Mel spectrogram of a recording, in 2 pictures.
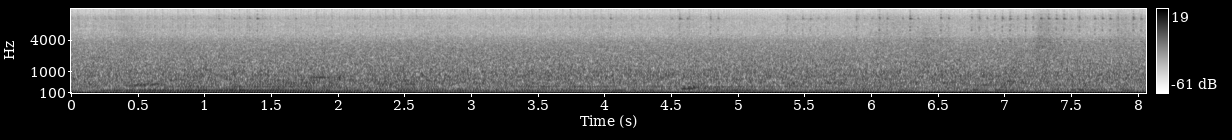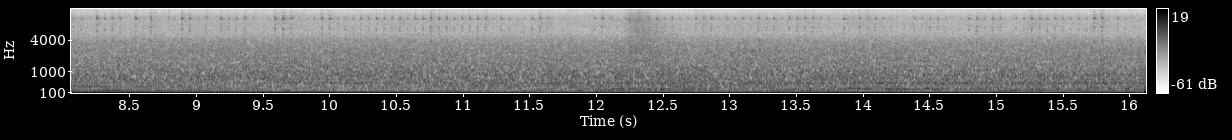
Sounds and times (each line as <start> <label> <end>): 0.0 floor fan 16.1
